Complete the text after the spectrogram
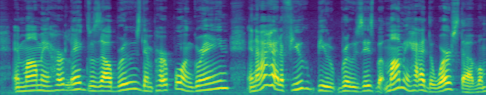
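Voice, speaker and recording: In an Appalachian accent, a woman of medium pitch talks at a moderate pace, her voice swinging very widely in pitch. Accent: Appalachian Southern US. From Appalachian Virginia, US. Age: 60s. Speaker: storyteller. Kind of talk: personal storytelling. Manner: casual, halting with repeats.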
